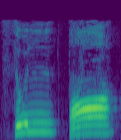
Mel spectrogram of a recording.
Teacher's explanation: فنرقق السين واللام ثم نقول طا وننطق الطاء والألف اللي بعدها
